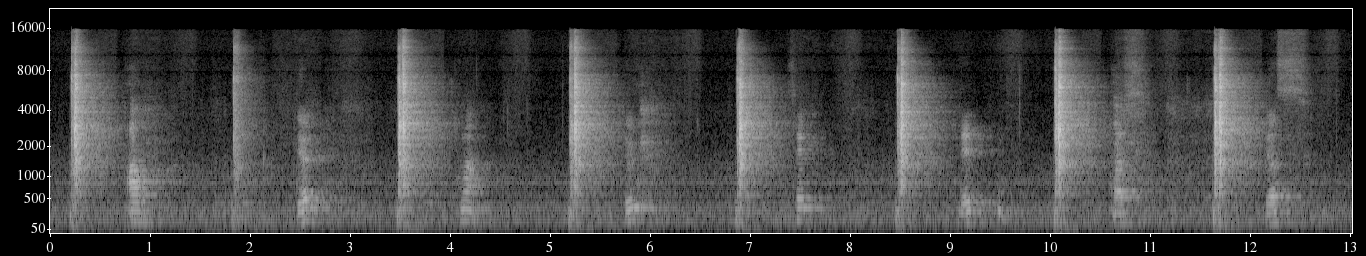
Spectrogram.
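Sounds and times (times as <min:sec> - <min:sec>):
barbell clanking on gym floor: 0:03.5 - 0:04.0, 0:06.8 - 0:07.4, 0:08.5 - 0:09.0, 0:10.0 - 0:10.6, 0:11.6 - 0:12.2.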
